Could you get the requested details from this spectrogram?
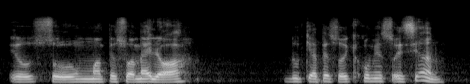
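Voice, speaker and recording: A man is speaking. His pitch is medium. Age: 30s. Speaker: podcast host. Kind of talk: casual monologue. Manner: casual.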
